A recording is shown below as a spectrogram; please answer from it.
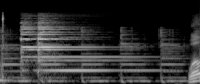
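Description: A bell-chime sound effect, the notification-bell click of a subscribe-button animation, rings once and fades over about a second and a half, over background music.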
